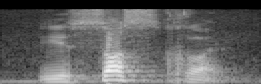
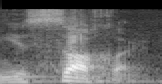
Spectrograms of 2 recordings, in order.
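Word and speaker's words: Yisaschar (יששכר): you should pronounce it with two sins. Yisaschar. Because you want you want to pronounce and, and publicize that's the name. The name is Yisaschar. In other words, you don't write it with one sin, you write it with two. But then subsequent times you would read it with with uh, pronouncing it once in Yisachar.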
